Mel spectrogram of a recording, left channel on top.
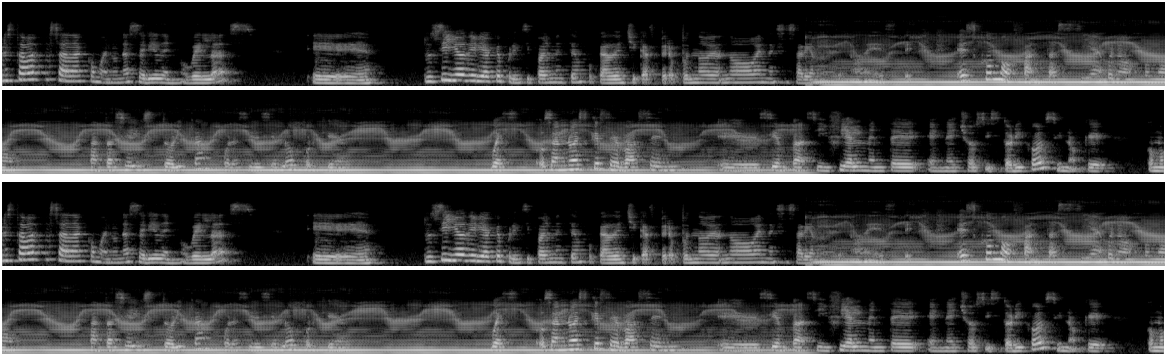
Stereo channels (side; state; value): both; identical; correlation 1.00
